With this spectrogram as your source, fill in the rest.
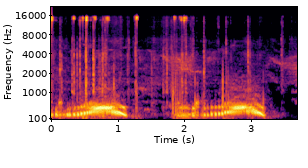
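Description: Pet pigeons cooing up close, two rounded, throaty coo phrases separated by a pause, with light chirps, clicks and faint rustling in between.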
